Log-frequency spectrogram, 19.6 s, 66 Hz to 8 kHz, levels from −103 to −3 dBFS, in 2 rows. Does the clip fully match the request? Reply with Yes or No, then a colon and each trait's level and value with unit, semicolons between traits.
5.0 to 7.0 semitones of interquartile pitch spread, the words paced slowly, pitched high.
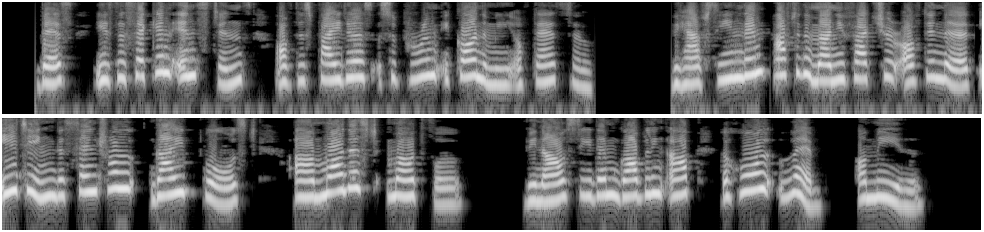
No: average, 3.8 semitones; slow, 130 wpm; very high, 285 Hz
